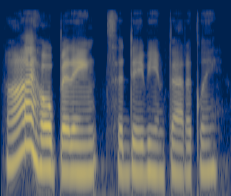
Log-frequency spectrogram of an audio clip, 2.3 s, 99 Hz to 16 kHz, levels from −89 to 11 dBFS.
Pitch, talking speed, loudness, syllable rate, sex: 210 Hz, 180 wpm, -17 LUFS, 5.7 syllables/s, female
